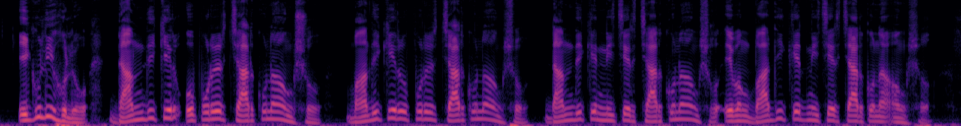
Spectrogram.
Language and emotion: Bengali, neutral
